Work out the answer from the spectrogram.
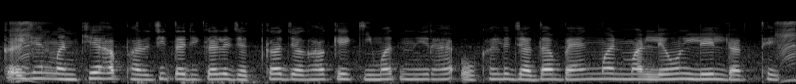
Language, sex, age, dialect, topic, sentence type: Chhattisgarhi, female, 25-30, Western/Budati/Khatahi, banking, statement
